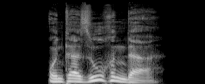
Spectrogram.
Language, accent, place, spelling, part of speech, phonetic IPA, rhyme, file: German, Germany, Berlin, untersuchender, adjective, [ˌʊntɐˈzuːxn̩dɐ], -uːxn̩dɐ, De-untersuchender.ogg
- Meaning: inflection of untersuchend: 1. strong/mixed nominative masculine singular 2. strong genitive/dative feminine singular 3. strong genitive plural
